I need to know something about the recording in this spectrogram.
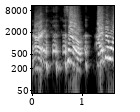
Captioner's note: laughs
